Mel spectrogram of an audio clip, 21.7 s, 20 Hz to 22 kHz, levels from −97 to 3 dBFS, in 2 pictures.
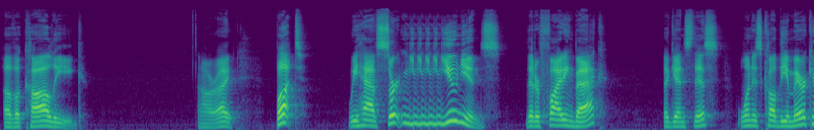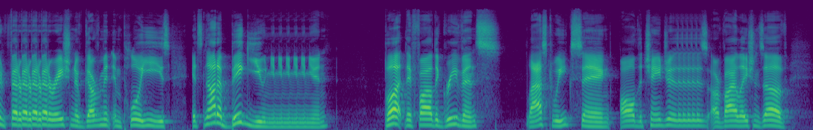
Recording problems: audio stuttering; 4 times, first at 5.5 s

